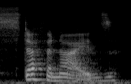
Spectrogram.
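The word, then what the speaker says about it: Stephanides: this last name and the internet keeps telling me that it's stephanie's i kind of want it to be stefanitis or stefanites because of eugenides jeffrey's last name i don't know it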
